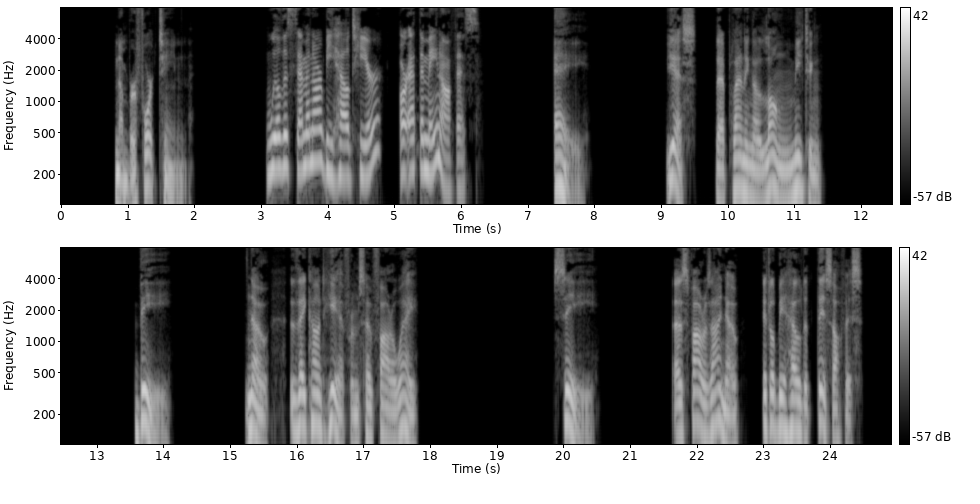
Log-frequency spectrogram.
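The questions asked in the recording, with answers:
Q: Will the seminar be held here or at the main office?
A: C: As far as I know, it'll be held at this office.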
